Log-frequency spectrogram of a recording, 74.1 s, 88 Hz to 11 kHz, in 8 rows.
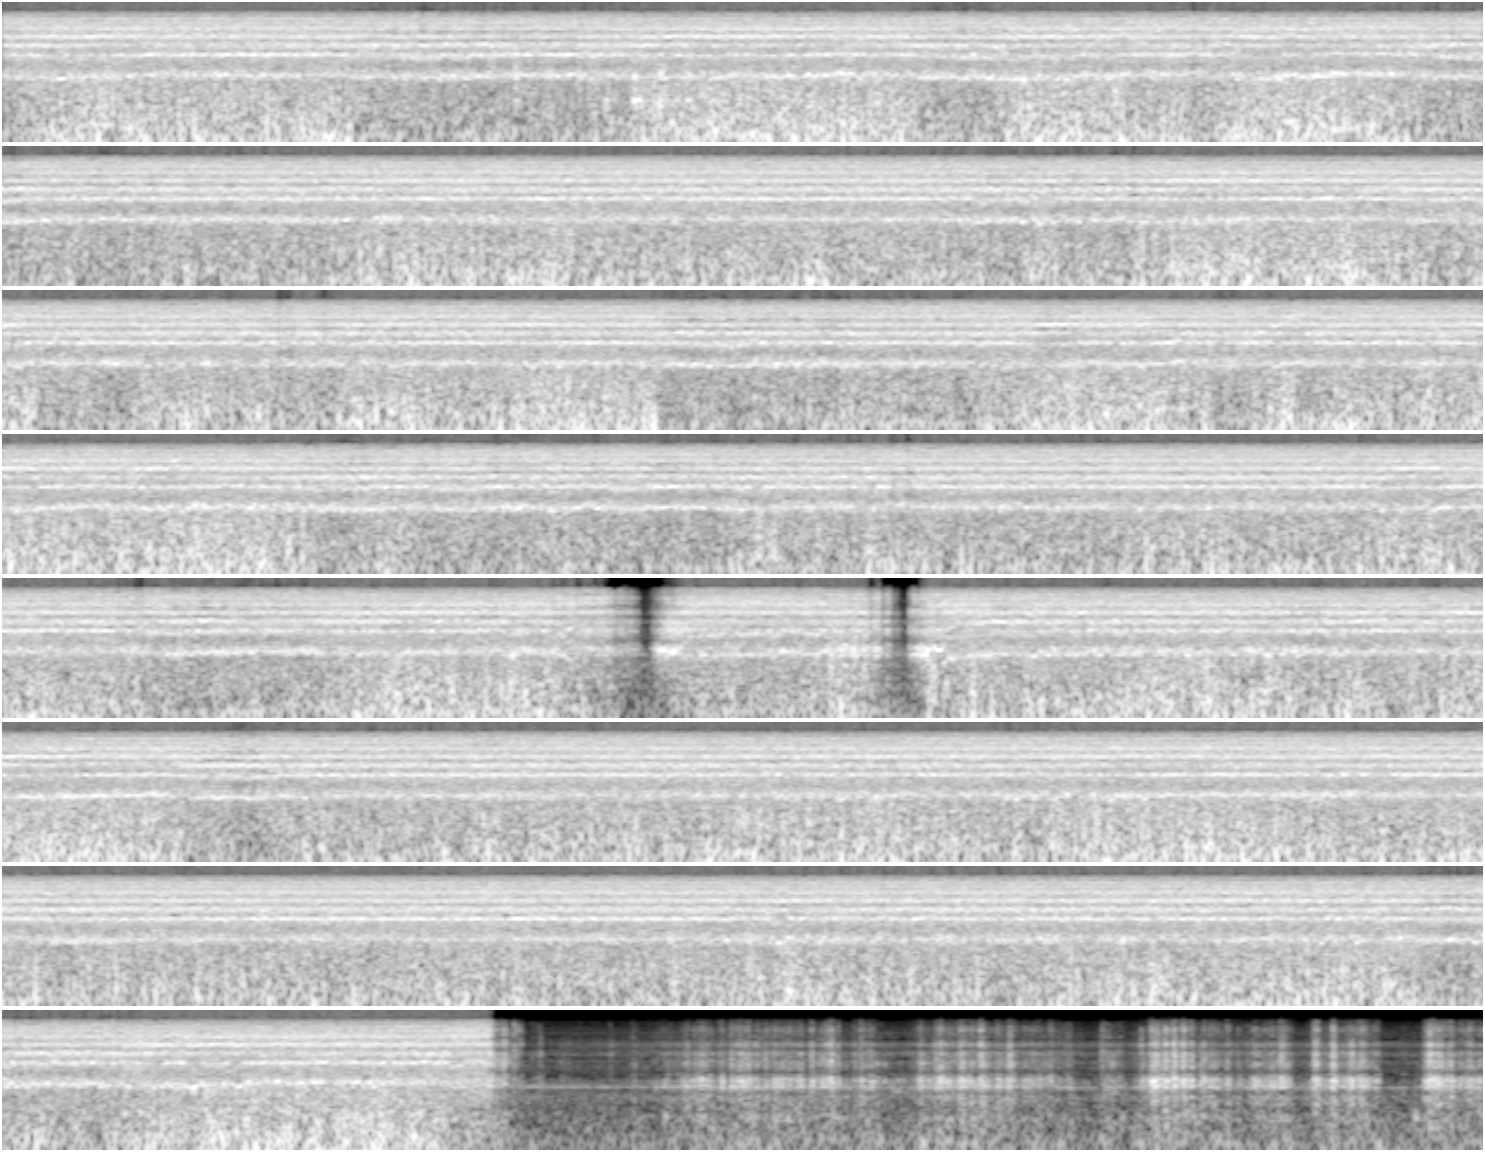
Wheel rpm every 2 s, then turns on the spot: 220, 220, 220, 220, 230, 240, 230, 230, 220, 230, 230, 230, 230, 230, 230, 230, 230, 230, 230, 220, 130, 160, 220, 220, 230, 230, 230, 230, 230, 230, 230, 220, 220, 150, 10, 10, 20.
68-74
